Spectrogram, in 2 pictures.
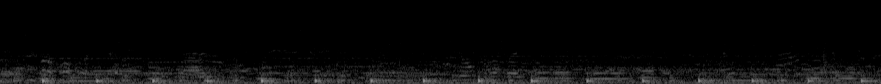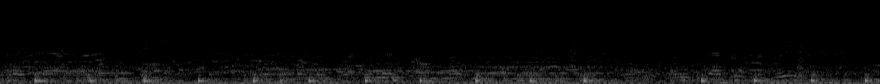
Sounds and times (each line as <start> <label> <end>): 0.0 fanfare paces in the street 17.6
